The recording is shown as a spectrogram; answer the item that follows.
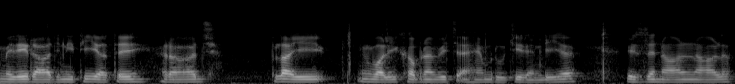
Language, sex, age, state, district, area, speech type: Punjabi, male, 18-30, Punjab, Rupnagar, urban, spontaneous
